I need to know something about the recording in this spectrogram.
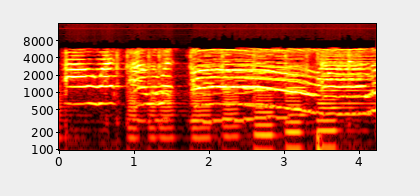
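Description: Children's song: a voice sings over a bouncy bass accompaniment, then holds a long note from about two seconds in that slides downward in pitch.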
